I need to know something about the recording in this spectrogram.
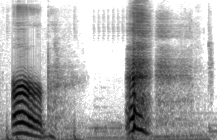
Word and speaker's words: herb: It's like, why does the US pronounce, why do we silence the H on herb?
